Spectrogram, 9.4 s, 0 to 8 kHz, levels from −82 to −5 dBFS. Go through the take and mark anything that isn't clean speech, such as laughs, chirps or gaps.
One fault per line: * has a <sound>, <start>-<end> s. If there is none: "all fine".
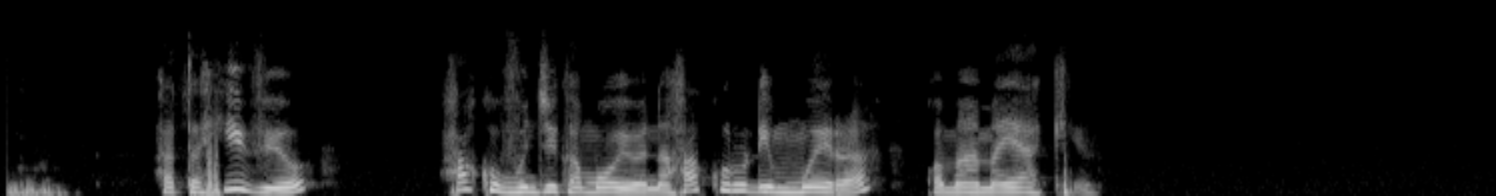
all fine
